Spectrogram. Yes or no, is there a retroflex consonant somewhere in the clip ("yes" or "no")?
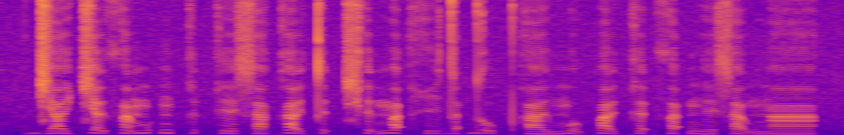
no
